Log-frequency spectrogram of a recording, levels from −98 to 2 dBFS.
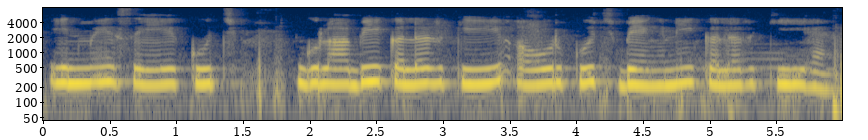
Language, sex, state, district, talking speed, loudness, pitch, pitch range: Hindi, female, Uttar Pradesh, Saharanpur, 120 wpm, -14 LUFS, 240 Hz, 230-245 Hz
